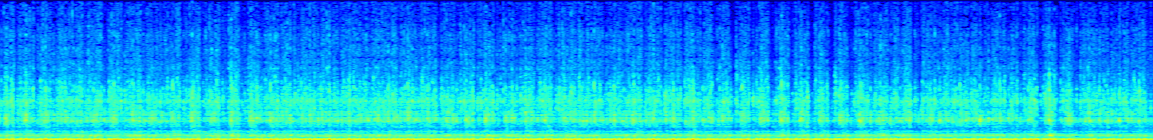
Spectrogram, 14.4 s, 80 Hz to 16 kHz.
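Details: 2008 LS3 Corvette coupe, cammed, LG street series headers, high-flow cats, NPP dual-mode exhaust, exhaust leak fixed: loud, lumpy cold idle with a big-cam choppy beat, steady and even with no ticking or puffing. Normal cold idle.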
